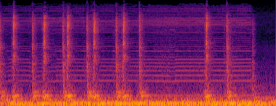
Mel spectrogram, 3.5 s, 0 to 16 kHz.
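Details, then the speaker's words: 12V71 diesel race truck engine (about 1800 hp) after sitting several years: sharp metallic clacks about three times a second with no cranking; starter solenoid copper contact disc stuck and corroded from rain. "Is that the starter just a clacking? Yeah, here in Oregon it rains here. Yeah. That little copper disc in there for the contact for the Solenoid's stuck."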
